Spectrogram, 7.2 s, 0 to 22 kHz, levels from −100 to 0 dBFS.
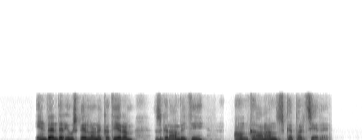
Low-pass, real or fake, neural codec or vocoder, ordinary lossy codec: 7.2 kHz; fake; codec, 16 kHz, 0.8 kbps, ZipCodec; none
